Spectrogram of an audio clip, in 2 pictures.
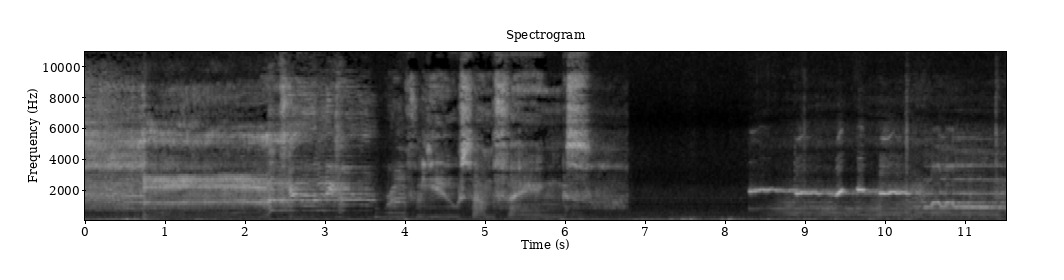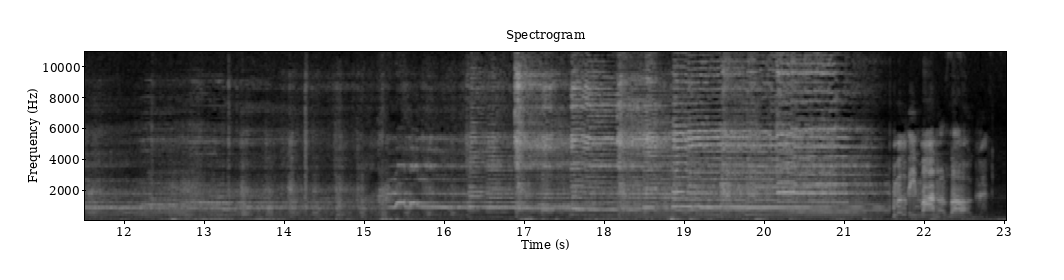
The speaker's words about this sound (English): What that now does is takes us to the part of the program where I push a button that starts a series of five-minute timers like this.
